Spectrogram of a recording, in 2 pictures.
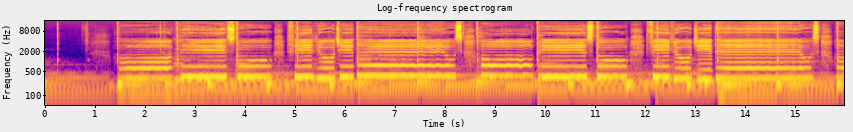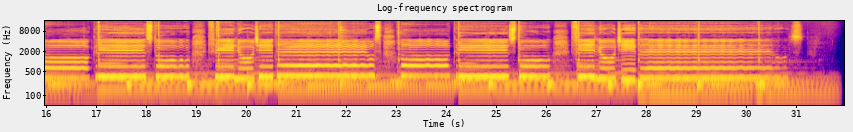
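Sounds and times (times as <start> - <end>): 
soprano singing: 1.4 - 31.2.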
